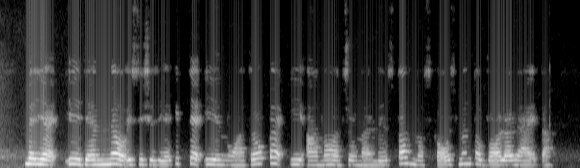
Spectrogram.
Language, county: Lithuanian, Kaunas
